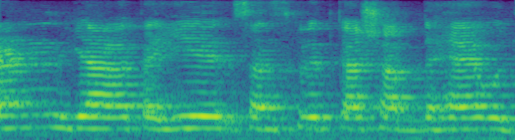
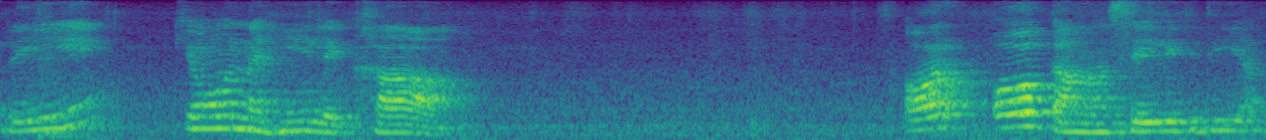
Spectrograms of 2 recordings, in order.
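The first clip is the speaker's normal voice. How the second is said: puzzled student; 3 semitones lower than usual. Retold or imitated. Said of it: "अब आप सोच रहे होंगे".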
